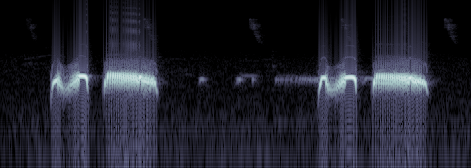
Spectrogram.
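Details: Decoy spotted dove giving 'thúc gù' cooing in a 'giọng thổ' voice. Two phrases about two and a half seconds apart, each a warbling double note then a steady buzzy coo, with faint soft notes in the gap.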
